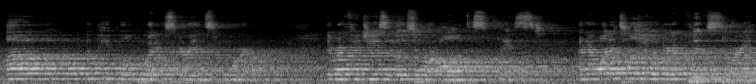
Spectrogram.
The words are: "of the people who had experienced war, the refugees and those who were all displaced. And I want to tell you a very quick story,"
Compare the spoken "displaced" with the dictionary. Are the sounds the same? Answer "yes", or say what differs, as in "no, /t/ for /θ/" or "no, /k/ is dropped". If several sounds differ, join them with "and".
yes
